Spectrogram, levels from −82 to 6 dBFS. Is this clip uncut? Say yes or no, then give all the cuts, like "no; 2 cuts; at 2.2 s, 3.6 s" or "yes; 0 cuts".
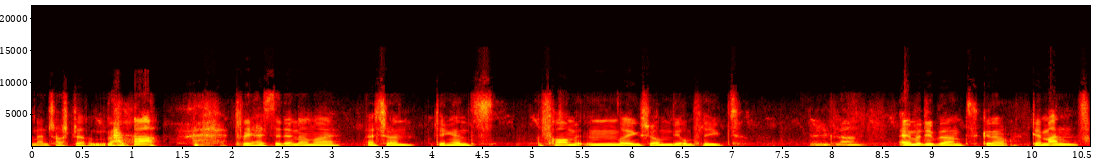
yes; 0 cuts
